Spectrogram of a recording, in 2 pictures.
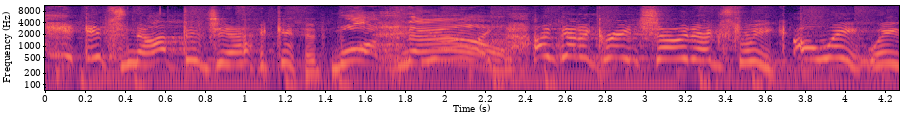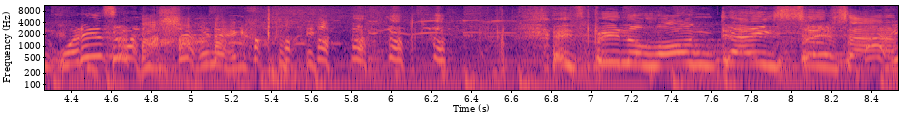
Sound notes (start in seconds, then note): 4.6 laughter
